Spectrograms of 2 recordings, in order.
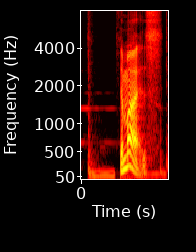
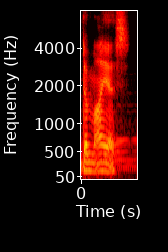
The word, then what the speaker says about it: Demise: How do you actually say his name? Demise. You've been flip-fpping between Demise and Demias.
